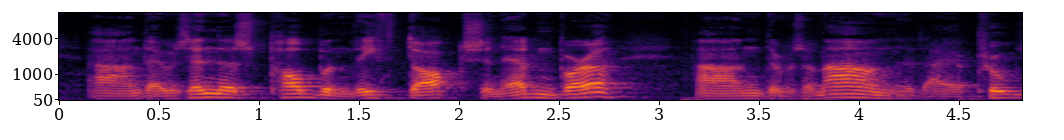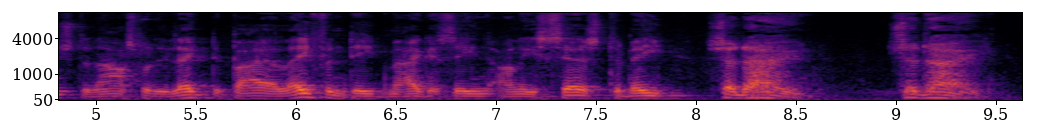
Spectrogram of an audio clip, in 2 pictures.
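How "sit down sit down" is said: heavy, big, rough-edged man's voice. Retelling what a man in a pub said to the speaker: big rough voice. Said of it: "Big rough voice".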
